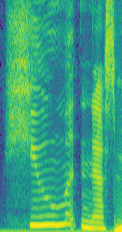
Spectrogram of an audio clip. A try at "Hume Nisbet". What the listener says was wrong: Nope. Hume Nisbet. Nisbet. It's N-I, not N-E. I keep trying to make him Nesbit, and he's Nisbet. Nisbet. Hume Nisbet.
